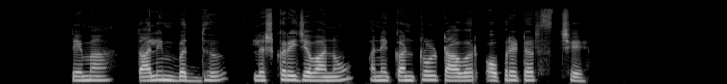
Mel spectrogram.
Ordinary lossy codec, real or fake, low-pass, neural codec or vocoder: none; real; 14.4 kHz; none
